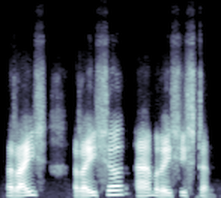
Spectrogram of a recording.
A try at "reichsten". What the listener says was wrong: Why are you saying Reichsten? There is no E between high and S.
